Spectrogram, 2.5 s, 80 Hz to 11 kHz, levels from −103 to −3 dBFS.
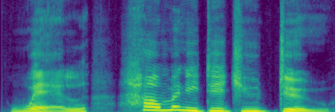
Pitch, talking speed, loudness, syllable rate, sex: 195 Hz, 145 wpm, -16 LUFS, 3.6 syllables/s, male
